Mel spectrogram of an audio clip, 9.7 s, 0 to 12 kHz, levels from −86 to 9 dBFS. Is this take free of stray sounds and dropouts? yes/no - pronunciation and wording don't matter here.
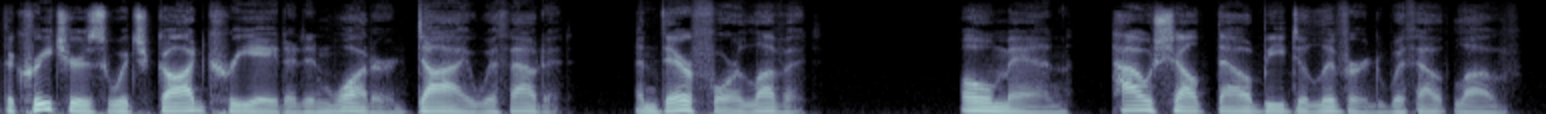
yes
